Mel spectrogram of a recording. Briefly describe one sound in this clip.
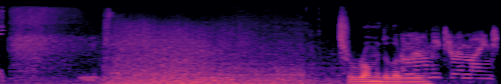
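A spaceship engine roars as the ship lifts off.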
